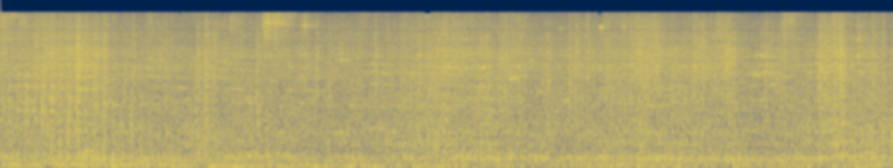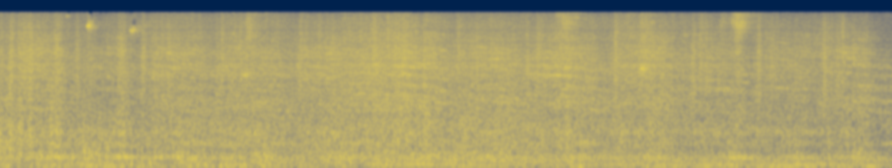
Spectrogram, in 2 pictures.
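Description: Double-stack intermodal container train rolling past close by: a steady rumble of steel wheels on rail with a rapid clatter of clicks as the well cars pass, dropping away at the very end as the last car goes by.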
